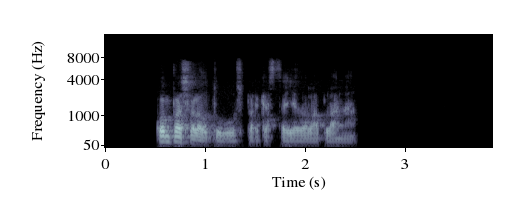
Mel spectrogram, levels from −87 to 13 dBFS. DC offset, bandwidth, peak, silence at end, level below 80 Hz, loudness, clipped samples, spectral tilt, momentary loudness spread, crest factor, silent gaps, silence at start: under 0.1%; 7.8 kHz; -6 dBFS; 1.35 s; -68 dBFS; -27 LUFS; under 0.1%; -5.5 dB/octave; 12 LU; 22 dB; none; 0.5 s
